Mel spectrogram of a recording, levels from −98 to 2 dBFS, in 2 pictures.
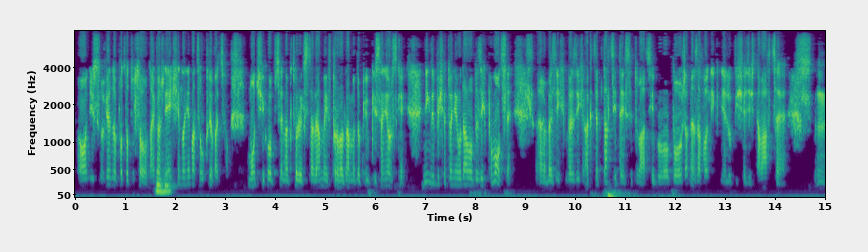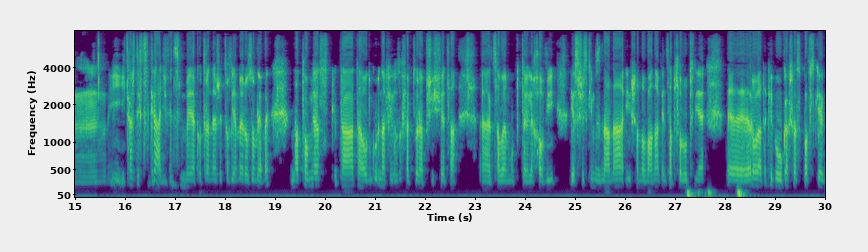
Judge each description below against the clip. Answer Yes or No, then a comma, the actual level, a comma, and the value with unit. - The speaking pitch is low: Yes, low, 115 Hz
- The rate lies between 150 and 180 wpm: Yes, fast, 160 wpm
